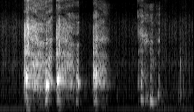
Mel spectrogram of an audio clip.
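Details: Quick run of three or four harsh coughs, then a fainter cough, interrupting attempts to speak during a roughly three-minute coughing fit; repeated cough.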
